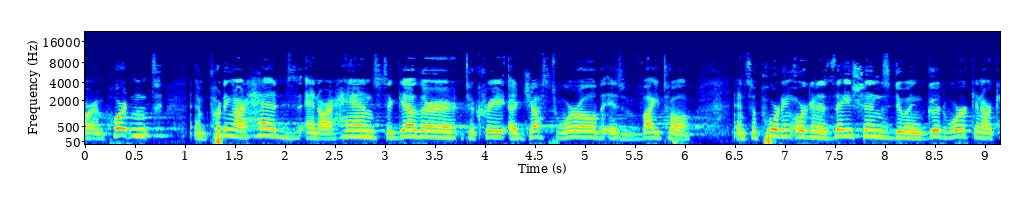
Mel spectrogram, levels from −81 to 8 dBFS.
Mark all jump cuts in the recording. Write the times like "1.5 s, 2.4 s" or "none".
1.0 s, 6.4 s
